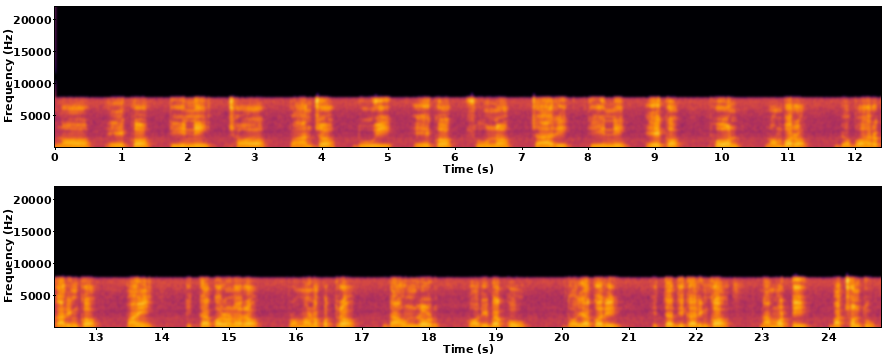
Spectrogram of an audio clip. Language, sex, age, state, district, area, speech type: Odia, male, 60+, Odisha, Jajpur, rural, read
